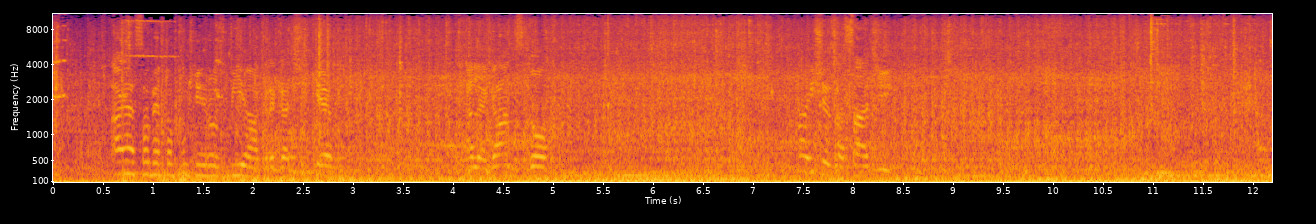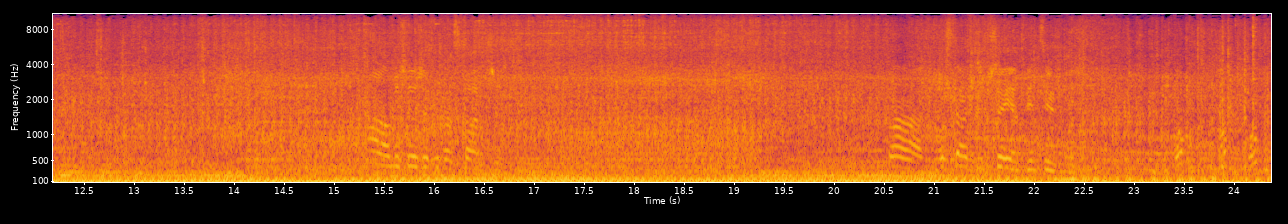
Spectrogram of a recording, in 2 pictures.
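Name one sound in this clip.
A tractor engine drones loudly and steadily from inside the cab.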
